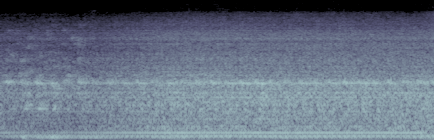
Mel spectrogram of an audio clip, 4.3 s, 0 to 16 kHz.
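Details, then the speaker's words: 2015 Ram EcoDiesel, tuned, after fixing a crank-no-start caused by blocked intake airflow at the throttle body: low steady diesel clatter with even hum, no stumbling or hunting; idles smoothly, running fine. "41 5,000 6,000 7,000 8,000 it's running fine now"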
